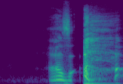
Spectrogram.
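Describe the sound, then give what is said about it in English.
A man still getting over a cough gives a couple of short, harsh coughs in quick succession after a brief silence. “just getting over a little bit of a cough too”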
